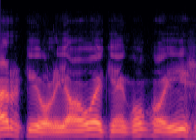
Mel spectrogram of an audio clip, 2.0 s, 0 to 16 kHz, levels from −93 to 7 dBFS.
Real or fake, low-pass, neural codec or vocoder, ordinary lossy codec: real; 14.4 kHz; none; none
